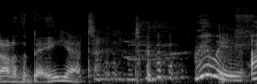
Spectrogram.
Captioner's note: players laughing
